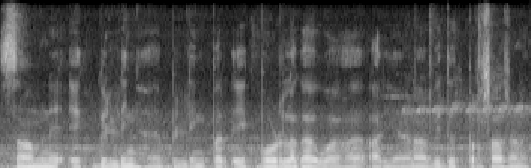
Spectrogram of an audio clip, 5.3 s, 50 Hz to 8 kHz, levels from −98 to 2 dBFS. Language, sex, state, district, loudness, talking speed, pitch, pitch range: Hindi, male, Haryana, Charkhi Dadri, -18 LUFS, 170 wpm, 115 Hz, 110-120 Hz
